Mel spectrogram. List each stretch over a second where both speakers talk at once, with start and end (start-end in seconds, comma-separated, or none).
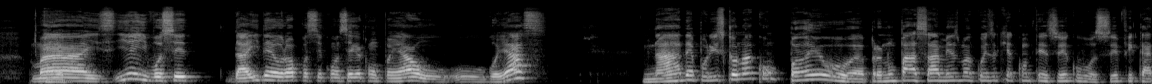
none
